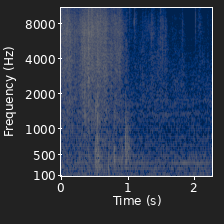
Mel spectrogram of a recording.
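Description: Clear plastic bag crinkling and rustling as it is pulled off a figure, loudest in the first second and then dying away.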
